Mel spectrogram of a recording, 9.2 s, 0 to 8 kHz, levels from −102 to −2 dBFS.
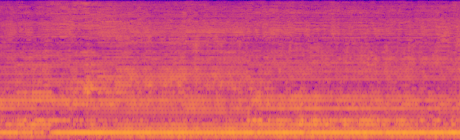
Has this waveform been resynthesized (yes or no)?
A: yes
